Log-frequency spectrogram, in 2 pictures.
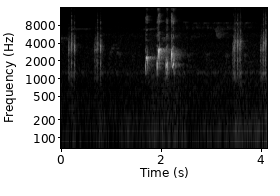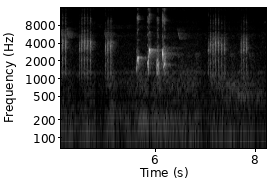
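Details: Bulbul lure song played to excite birds: two rich warbled phrases separated by a run of short, buzzy, rasping notes that repeat roughly every half second.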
